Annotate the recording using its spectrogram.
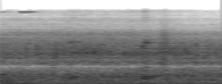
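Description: A minibus engine running close by as the van drives past, over steady street noise.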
